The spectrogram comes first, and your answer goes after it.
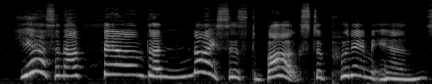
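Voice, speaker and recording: In a put-on character voice, a woman squeaks at an extremely high pitch with very wide pitch swings and a fairly slow pace. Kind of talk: bedtime story. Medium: read story. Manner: earnest, innocent.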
